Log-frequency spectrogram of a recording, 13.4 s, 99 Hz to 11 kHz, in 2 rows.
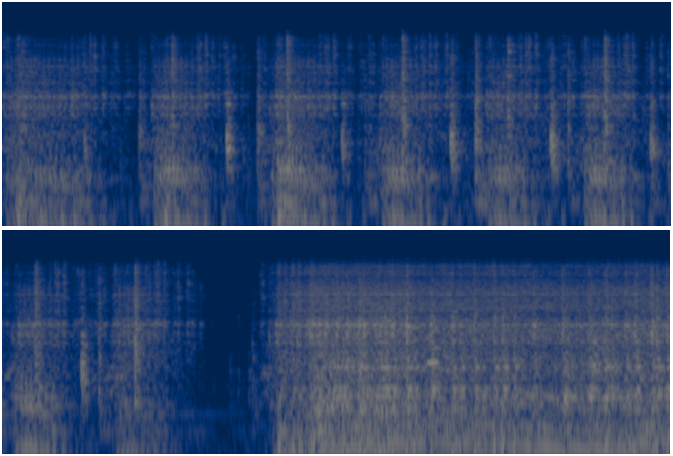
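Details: Yamaha Enticer 340 two-stroke, first start after rebuild (new Wiseco pistons and bearings, Hot Rods rods, custom forged balanced crank, Uni filter): choppy, uneven putter with throttle blips, then steady raspy run; fresh engine idling and revving cleanly, very smoky.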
